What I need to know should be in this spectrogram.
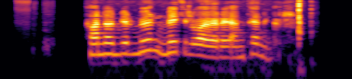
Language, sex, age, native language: Icelandic, female, 40-49, Icelandic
